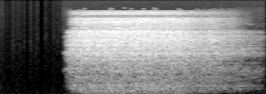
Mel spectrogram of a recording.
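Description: A slow, breathy exhalation during a breath-counting exercise. A single long breath rises from silence and holds steady, then eases off gently toward the end.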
